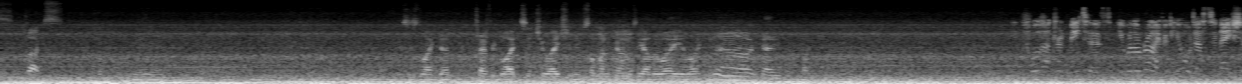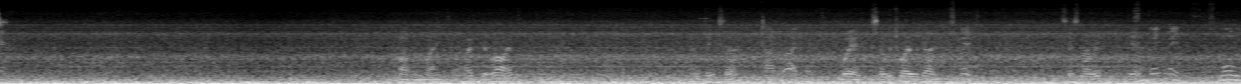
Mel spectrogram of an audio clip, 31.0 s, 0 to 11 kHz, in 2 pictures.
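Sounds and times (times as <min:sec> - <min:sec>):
car road and engine rumble: 0:00.0 - 0:31.0
indistinct talking: 0:01.6 - 0:02.1, 0:05.0 - 0:10.2, 0:12.6 - 0:15.7, 0:20.5 - 0:22.0, 0:24.2 - 0:27.8, 0:28.8 - 0:31.0.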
